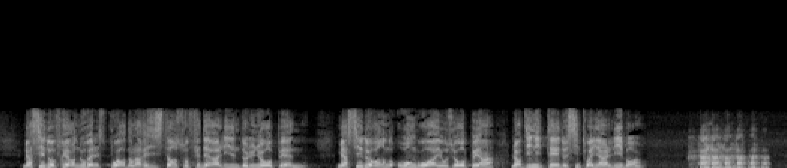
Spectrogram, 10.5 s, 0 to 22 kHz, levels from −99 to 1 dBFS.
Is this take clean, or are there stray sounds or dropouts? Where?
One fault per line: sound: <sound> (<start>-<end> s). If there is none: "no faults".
sound: laugh (9.2-10.3 s)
